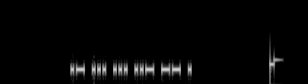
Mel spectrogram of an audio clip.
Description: Morse code, heard as a keyed tone, about 45 wpm, 700 Hz. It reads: ASSUME
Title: Sentences from Top 1500 Words - New Word Drill - 45wpm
